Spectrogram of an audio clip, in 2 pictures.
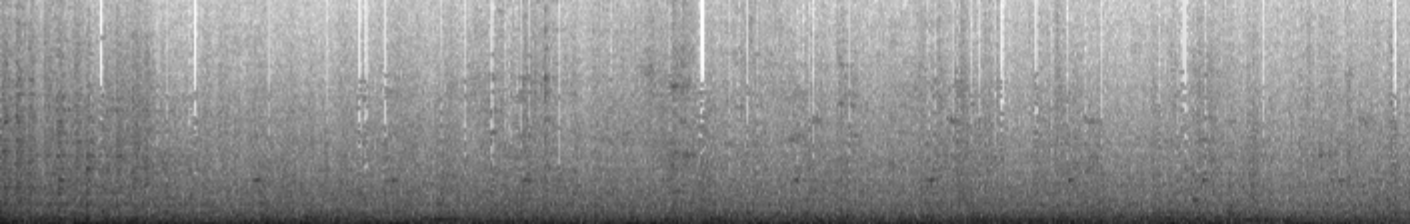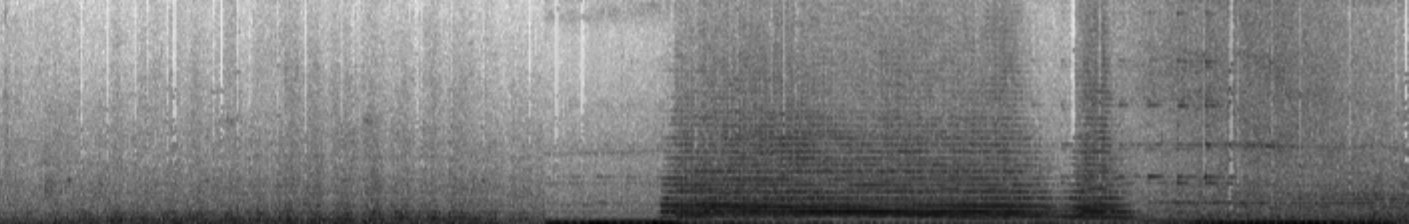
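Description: Hopper cars of a freight train rolling across a steel girder bridge: a steady rumble with wheel clatter. About two-thirds of the way in a diesel locomotive's engine comes in and its air horn sounds one long blast of about five seconds, then the locomotive's engine continues as it passes.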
